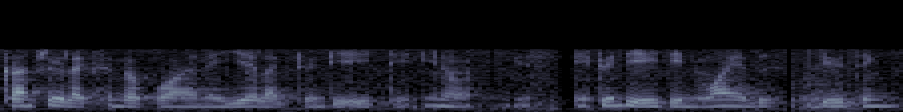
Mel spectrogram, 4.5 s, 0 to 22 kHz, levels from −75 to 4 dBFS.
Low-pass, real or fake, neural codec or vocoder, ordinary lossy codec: 3.6 kHz; real; none; none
